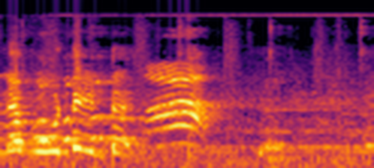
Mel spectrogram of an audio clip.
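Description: Young boys' voices calling out excitedly, high-pitched with swooping rises and falls, dying down after about a second and a half.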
